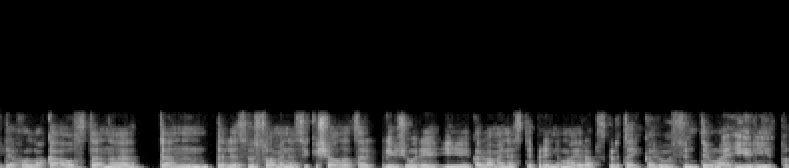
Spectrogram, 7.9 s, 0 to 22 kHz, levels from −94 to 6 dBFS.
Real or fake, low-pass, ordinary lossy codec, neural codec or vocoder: real; 7.2 kHz; Opus, 64 kbps; none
